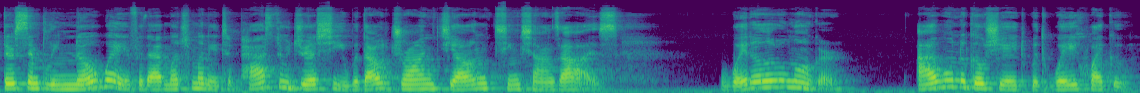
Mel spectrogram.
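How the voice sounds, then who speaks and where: Female reader as calculating male adviser in a novel, mellow, composed, persuasive. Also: medium pitch, lightly acted. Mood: measured. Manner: measured, reasoning, unruffled. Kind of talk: dramatic novel read-aloud.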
